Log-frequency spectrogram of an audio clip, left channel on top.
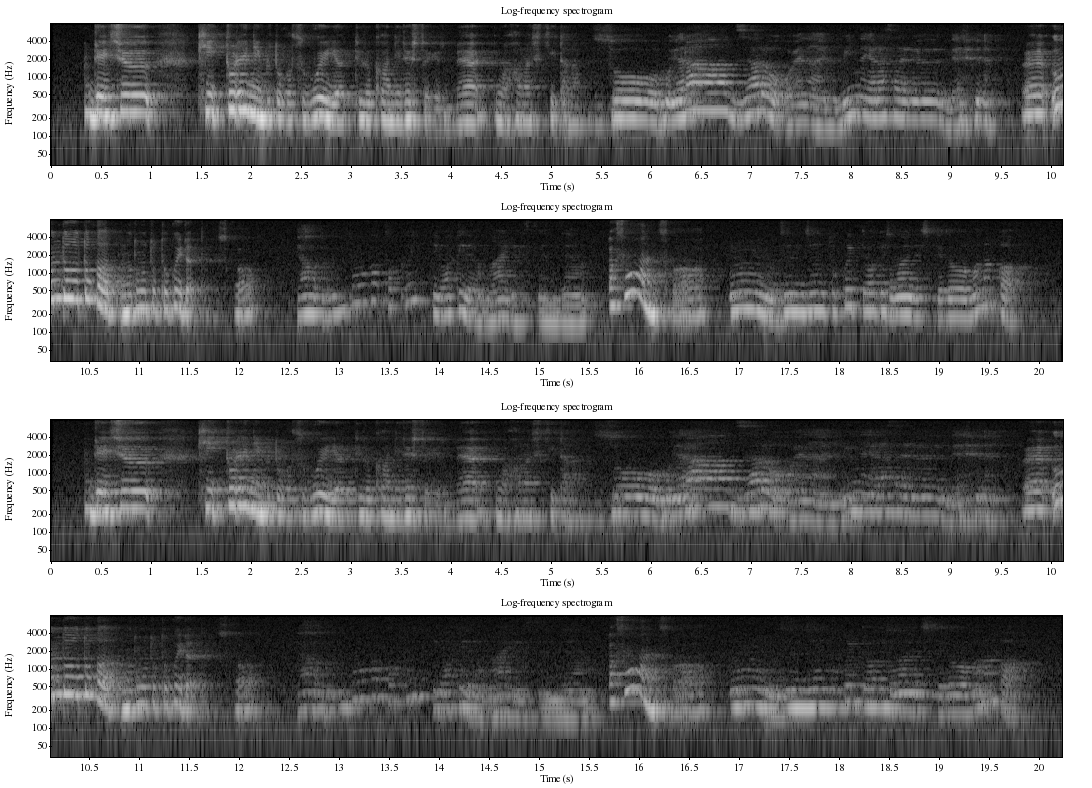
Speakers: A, on the left (about 25°); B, on the left (about 85°).
A: 練習、きトレーニングとかすごいやってる感じでしたけどね。今話聞いたなと思うと。
B: あ、そう、もうやらざるを得ない、もうみんなやらされるんで <laughs>
A: えー運動とかもともと得意だったんですか
B: いや、運動が得意ってわけではないです、全然。
A: あ、そうなんですか
B: うん、全然得意ってわけじゃないですけど、まあなんか、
